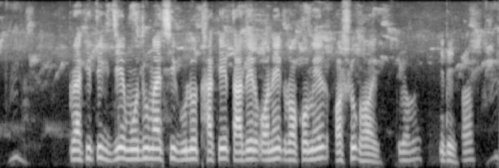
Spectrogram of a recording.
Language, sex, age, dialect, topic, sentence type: Bengali, female, 25-30, Northern/Varendri, agriculture, statement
